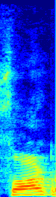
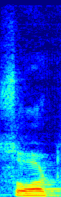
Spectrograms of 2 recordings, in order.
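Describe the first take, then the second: First: शॉर्ट with open aa and sounded r; wrong reading demo. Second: शॉर्ट with rounded aw and silent r; correct reading demo. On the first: Teacher recapping the mistake, mispronounced. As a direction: show शॉर्ट misread as "saart". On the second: Teacher recapping the right reading, carefully pronounced. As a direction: model शॉर्ट as "shawt". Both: Shown as a demonstration. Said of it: "शॉर्ट नहीं".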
